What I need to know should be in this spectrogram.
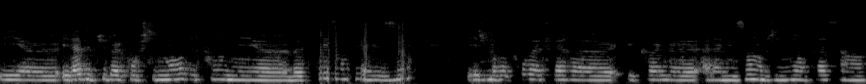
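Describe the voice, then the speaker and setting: A woman at a medium pitch speaks at a moderate pace with monotone, flat intonation. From France, Brittany (Brest). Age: 20s. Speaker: au pair. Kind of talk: interview. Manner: hesitant, many fillers.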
